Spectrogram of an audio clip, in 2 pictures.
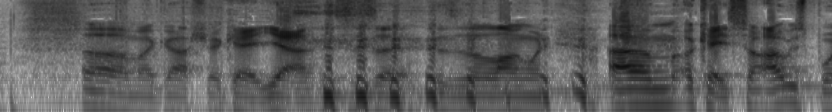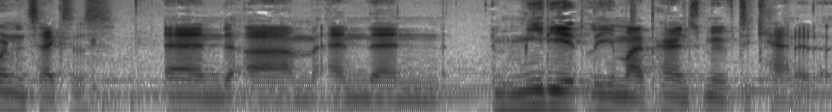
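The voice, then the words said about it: American accent. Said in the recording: “people are going to hear the American accent.”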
